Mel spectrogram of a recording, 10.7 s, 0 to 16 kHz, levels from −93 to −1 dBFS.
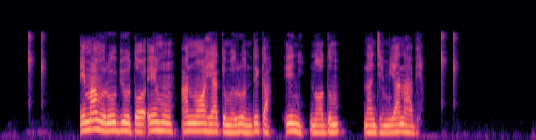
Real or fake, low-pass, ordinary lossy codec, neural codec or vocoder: real; 7.2 kHz; none; none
